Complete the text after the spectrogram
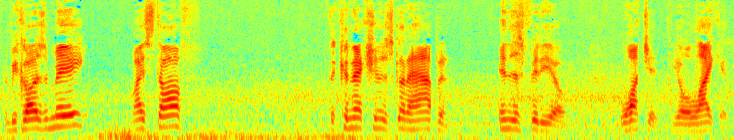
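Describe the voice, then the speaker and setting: High-voiced man vlogging at an event. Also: normal speed, long pauses. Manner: upbeat, self-promoting, chatty. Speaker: author and videomaker. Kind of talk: casual vlog narration to camera. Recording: outdoor camera audio with background noise.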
